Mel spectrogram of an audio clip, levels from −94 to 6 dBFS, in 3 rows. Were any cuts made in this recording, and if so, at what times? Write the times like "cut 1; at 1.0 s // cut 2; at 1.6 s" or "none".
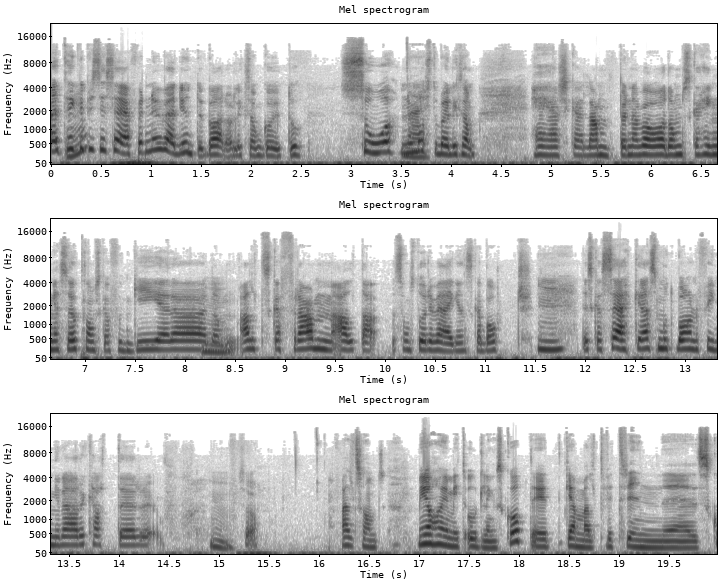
cut 1; at 7.0 s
